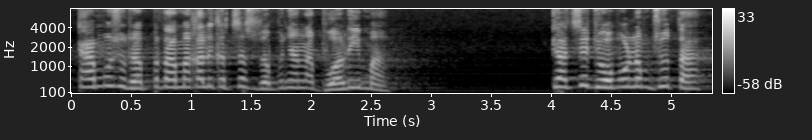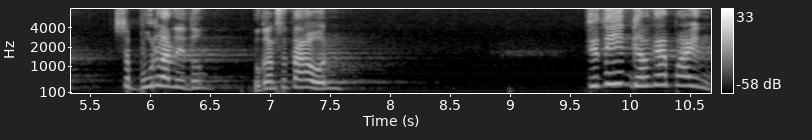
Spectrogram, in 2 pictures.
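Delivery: high, exasperated father pleading; can't believe the son quit; father bewildered that his son quit a big salary, high; baffled father. Retold or imitated. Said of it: "Papa nih bingung".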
